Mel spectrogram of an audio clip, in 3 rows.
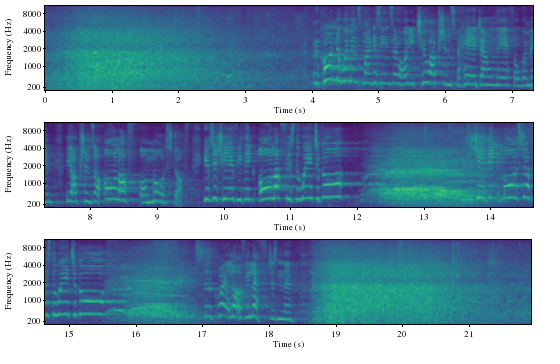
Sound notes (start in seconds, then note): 12.1 audience cheering; 18.5 audience laughing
